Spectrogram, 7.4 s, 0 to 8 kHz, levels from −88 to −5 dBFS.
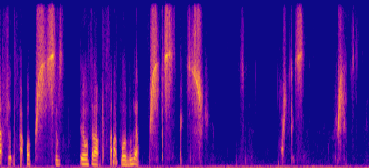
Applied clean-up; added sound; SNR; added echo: neural diffusion model UNIVERSE++.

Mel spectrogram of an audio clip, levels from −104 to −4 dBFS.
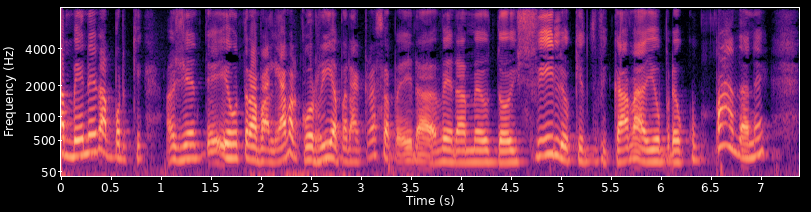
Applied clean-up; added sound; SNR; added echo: none; none; none; none.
